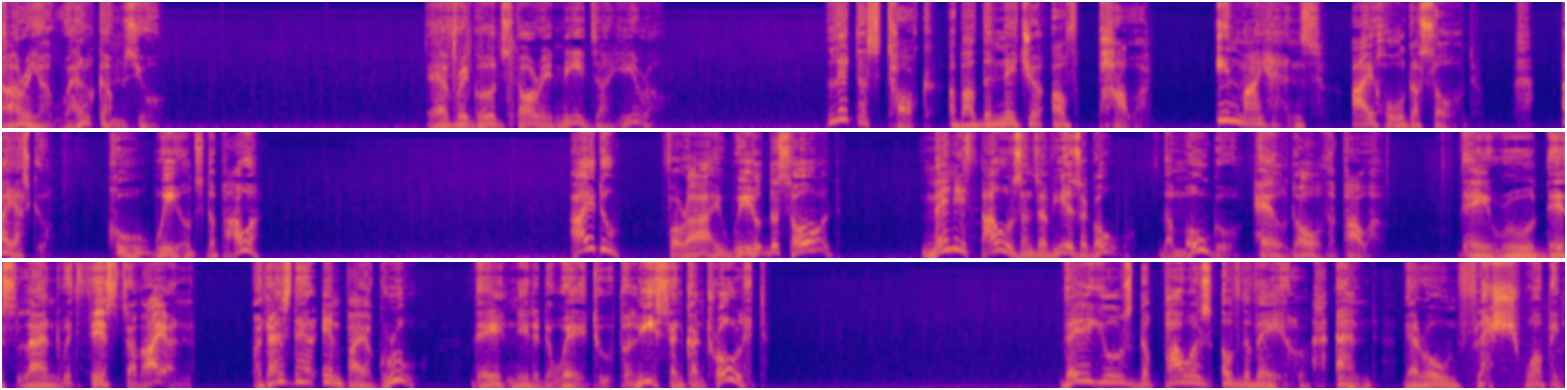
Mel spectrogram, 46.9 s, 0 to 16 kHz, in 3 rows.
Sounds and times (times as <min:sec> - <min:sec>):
Speech synthesizer: 0:00.0 - 0:01.6, 0:04.3 - 0:06.6, 0:08.3 - 0:11.5, 0:12.2 - 0:16.1, 0:16.7 - 0:18.2, 0:21.3 - 0:24.0, 0:24.8 - 0:29.4, 0:30.2 - 0:33.2, 0:33.8 - 0:35.4, 0:36.0 - 0:38.9, 0:41.9 - 0:46.8.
